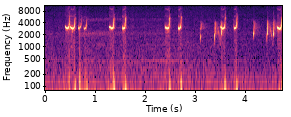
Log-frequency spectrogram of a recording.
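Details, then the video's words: A female quail, given as common or rain quail, calls in loud, high, hooked notes in twos and threes, broken by short pauses, with a faint steady hum behind. "common quail/Rain quail sound)chinga batair ki Awaz)Звук самки перепела"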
